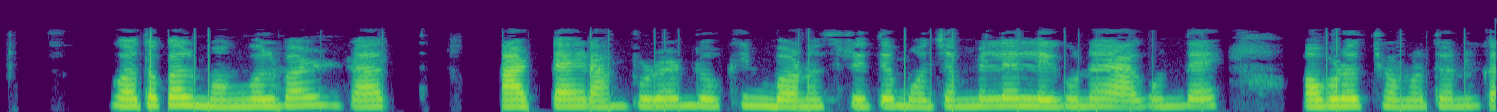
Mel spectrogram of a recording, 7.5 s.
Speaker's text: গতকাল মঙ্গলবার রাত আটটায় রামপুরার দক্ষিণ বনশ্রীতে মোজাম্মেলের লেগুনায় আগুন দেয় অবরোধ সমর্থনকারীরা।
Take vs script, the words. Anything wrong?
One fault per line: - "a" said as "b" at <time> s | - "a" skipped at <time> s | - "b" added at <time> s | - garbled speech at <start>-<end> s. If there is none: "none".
none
